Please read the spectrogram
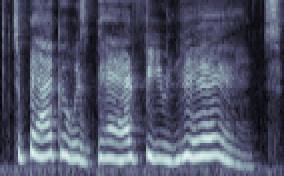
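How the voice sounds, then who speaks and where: Using a put-on character voice, a female-sounding speaker talks at a very slow pace with a high pitch. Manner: obnoxious.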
